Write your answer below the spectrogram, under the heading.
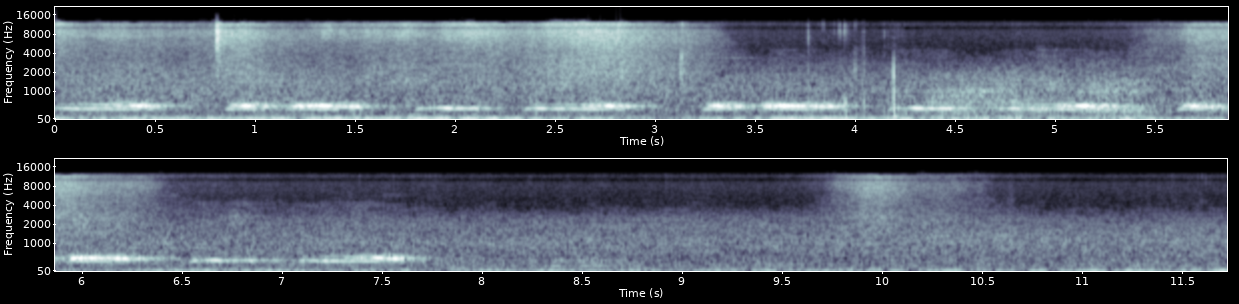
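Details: Outside a window, an Oriental turtle dove sings a string of low, throaty cooing phrases for about seven seconds, then falls quiet, leaving a steady low background rumble.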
